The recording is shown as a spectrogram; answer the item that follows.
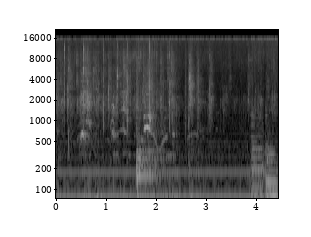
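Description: A quiet lull between tunes at an outdoor concert: faint, indistinct voices over a steady low hum, with a low pitched note entering about one and a half seconds in.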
